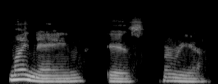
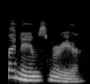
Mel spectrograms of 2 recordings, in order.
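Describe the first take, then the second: First: Each word is said separately and clearly. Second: The words are contracted and run together. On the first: "I want you to say things clearly"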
